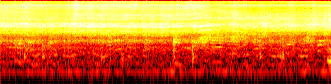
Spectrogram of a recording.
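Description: Ingredients for a simple home meal of red amaranth greens and fried egg are tipped into a hot pan and fry with a loud, continuous, even sizzle, close up, with occasional light clicks.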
